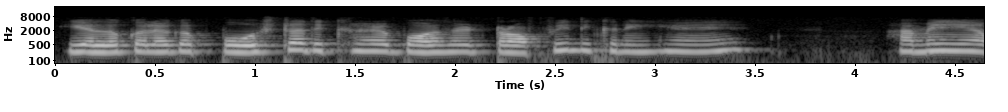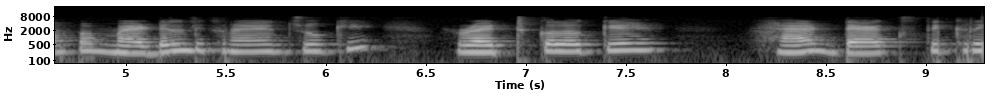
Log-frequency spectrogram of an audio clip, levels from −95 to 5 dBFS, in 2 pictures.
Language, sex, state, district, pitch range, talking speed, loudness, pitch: Hindi, female, Rajasthan, Churu, 235-270 Hz, 195 wpm, -30 LUFS, 255 Hz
